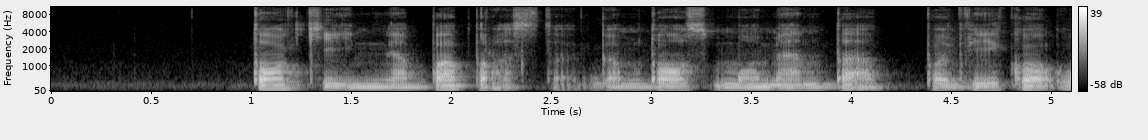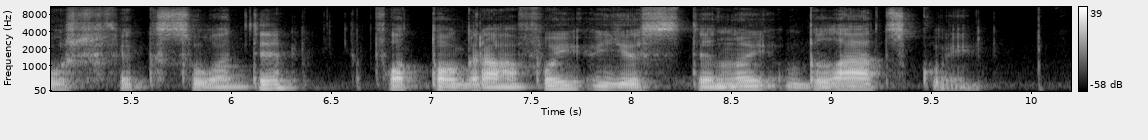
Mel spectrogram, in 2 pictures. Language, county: Lithuanian, Kaunas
